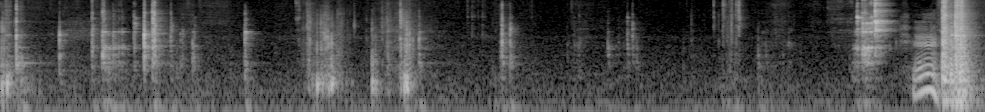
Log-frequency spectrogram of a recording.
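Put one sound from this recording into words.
A block of wood knocks against a metal engine.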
